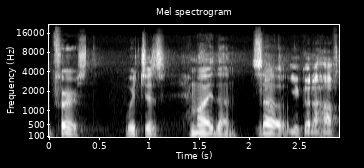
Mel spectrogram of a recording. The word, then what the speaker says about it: Hmidan: So but my ig is my last name first, which is himidan. So you're going to have to spell that exactly.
